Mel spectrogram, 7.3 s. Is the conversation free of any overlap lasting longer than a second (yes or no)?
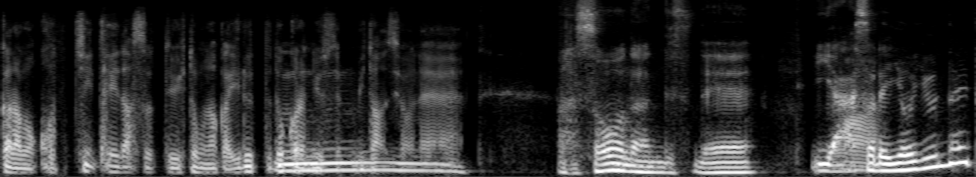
no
